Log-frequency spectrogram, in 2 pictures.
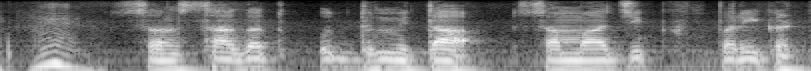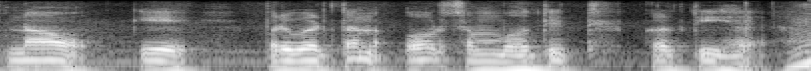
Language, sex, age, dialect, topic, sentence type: Hindi, male, 36-40, Marwari Dhudhari, banking, statement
